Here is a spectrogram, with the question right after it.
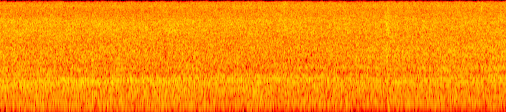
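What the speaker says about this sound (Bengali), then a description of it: "এই পাশে শুধু পাহাড় আর এই যে পানির কি শব্দ" Steady broadband rush of flowing water beside a mountain, near a large Buddhist temple during a Chuseok holiday trip in Korea, continuous and even throughout with no talk.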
